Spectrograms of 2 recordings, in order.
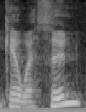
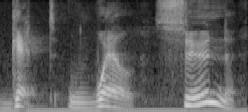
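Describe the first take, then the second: First: Final consonants are dropped and words run together. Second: Every word keeps its final consonant. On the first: "qui va se prononcer Gawasun" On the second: "en anglais get well soon"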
